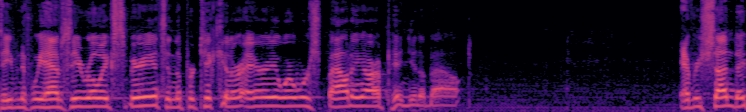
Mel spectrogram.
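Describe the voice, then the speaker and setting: A man's voice: high-pitched, gravelly. A man, a pastor, preaching a sermon in a church in a conversational, humorous storytelling way. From United States.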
